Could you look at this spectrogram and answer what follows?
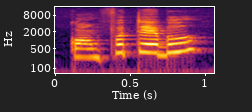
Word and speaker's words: comfortable: We generally pronounce poem, but it's not poem, it will be poem, poem. Next, comfortable, যেহেতু এই শব্দটার মধ্যে টেবল আছে, আমরা দেখবেন গর্বের সঙ্গে বলি টেবল, কমফোর্টেবল।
